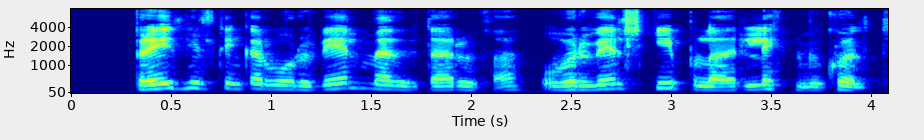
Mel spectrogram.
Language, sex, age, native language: Icelandic, male, 40-49, Icelandic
